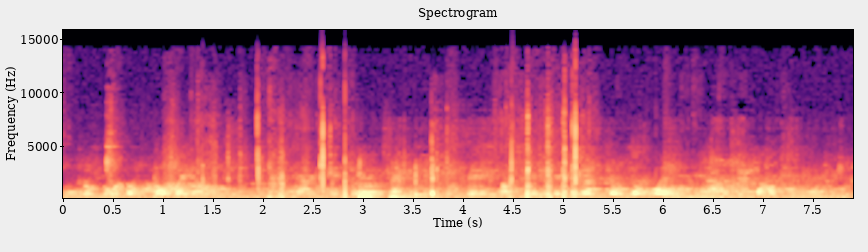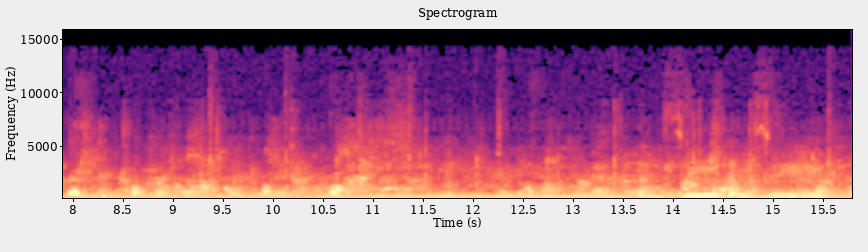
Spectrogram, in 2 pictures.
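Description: Men and women in a passing crowd chatter outdoors.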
